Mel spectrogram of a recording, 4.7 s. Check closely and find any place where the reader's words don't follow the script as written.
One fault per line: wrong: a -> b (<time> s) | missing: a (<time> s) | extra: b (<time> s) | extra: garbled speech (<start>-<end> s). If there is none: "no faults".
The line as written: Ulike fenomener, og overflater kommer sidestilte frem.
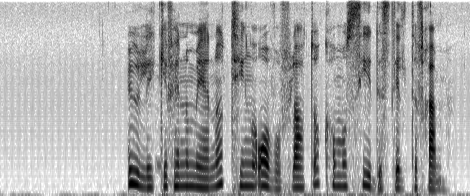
extra: ting (2.3 s)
